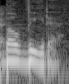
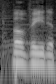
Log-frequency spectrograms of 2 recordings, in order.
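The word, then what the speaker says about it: Boveda: Bovita. Bovita packs.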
